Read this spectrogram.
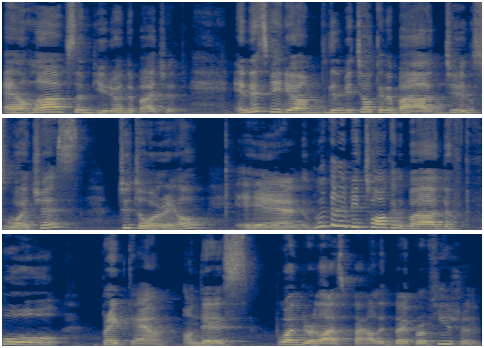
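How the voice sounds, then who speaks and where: Her mid-range voice carries lively intonation at an unhurried pace, with a roomy sound around it. She's a Russian-accented beauty vlogger in her forties from Russia, talking upbeat and laughing a lot as she reviews makeup from her sofa in the living room.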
